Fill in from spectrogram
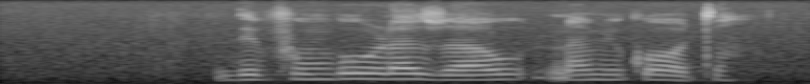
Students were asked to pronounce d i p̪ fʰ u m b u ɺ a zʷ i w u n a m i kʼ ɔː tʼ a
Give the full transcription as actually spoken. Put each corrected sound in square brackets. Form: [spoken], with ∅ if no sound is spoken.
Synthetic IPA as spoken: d i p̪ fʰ u m b u ɺ a zʷ [a] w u n a m i kʼ ɔː tʼ a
